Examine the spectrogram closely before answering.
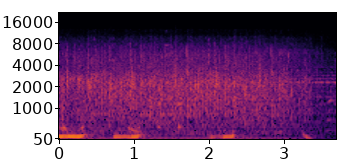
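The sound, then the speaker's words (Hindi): An audience gives loud applause to welcome a woman singer onto the stage, a strong burst of clapping that tapers off toward the end. “एक बार जोरदार ताली बजा करके स्वागत करेंगे।”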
